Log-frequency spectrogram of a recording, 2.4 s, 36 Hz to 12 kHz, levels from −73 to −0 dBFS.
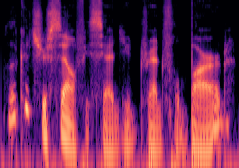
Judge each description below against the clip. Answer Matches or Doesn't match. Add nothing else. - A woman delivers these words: Doesn't match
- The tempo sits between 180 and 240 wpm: Matches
